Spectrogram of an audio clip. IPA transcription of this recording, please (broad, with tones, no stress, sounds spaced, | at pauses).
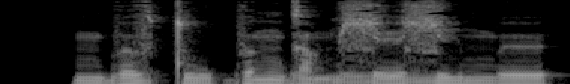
m b œ˧ v t u˨˦ b œ˦ ŋ ɡ a˨ m ɮ e˨ ɮ i˧ m ø˧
